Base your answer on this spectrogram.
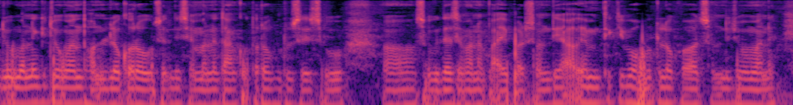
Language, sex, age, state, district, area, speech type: Odia, female, 18-30, Odisha, Kendujhar, urban, spontaneous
